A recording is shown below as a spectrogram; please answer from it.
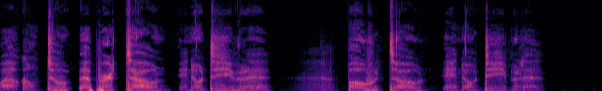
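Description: A man whispering close to the microphone in short, unintelligible phrases, stopping about five and a half seconds in.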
